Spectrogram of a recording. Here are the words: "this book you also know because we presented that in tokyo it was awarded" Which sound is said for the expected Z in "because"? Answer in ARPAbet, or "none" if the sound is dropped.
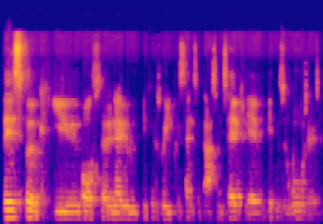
Z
